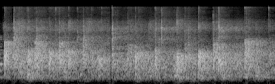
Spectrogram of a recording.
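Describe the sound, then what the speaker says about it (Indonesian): Junior high school students clap together in a classroom, a brisk, busy patter of many hands close to the microphone, steady for a few seconds. "Nah, tepuk tangan semuanya."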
